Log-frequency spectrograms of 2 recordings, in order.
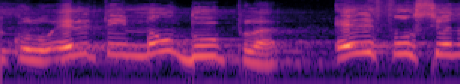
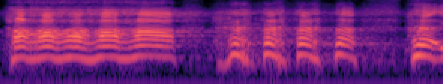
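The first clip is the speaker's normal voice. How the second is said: a deliberately fake ha ha ha; demonstrating a laugh that isn't genuine; forced laugh; 2 semitones lower, much slower than usual. Shown as a demonstration. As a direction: laugh on purpose, with no real joke behind it. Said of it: "quando você começa a rir do nada assim".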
